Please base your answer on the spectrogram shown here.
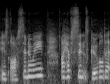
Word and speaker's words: Arsinoe: author pronounces it Arsino, which is like more of like a French pronunciation rather than like the original like Mediterranean Greek Arsinoe. The narrator in this pronounces it Arsinoe, which as a Brit sounds like arse annoy.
